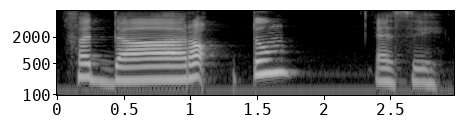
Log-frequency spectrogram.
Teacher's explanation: حمزہ ہے اور جزم ہے، اسے حمزہ ساکنہ کہتے ہیں. حمزہ ساکنہ ہو تو اس کو جھٹکا دے کر پڑھیں گے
